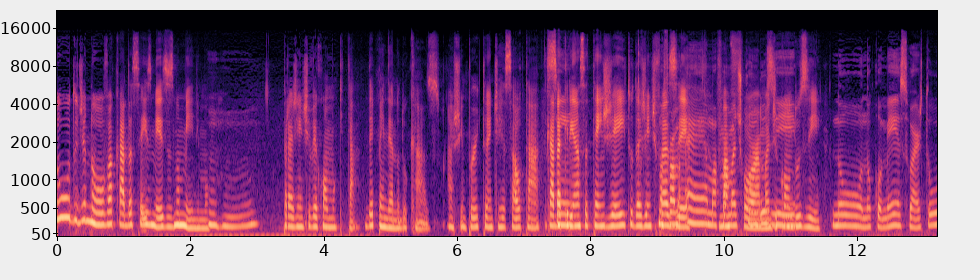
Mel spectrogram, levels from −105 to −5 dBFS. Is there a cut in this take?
yes; 3 cuts; at 7.3 s, 8.2 s, 11.5 s

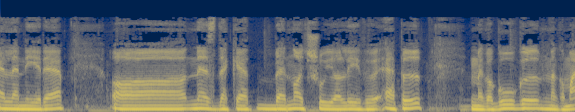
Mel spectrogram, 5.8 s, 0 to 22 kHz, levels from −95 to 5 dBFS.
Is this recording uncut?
yes; 0 cuts

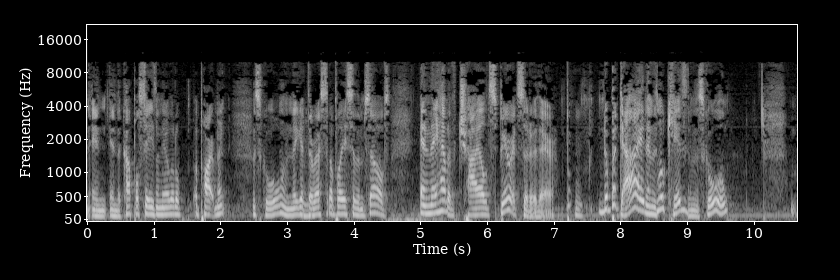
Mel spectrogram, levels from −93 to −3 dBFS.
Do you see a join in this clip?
yes; 7 cuts; at 1.0 s, 2.5 s, 3.6 s, 5.4 s, 7.9 s, 8.5 s, 9.0 s

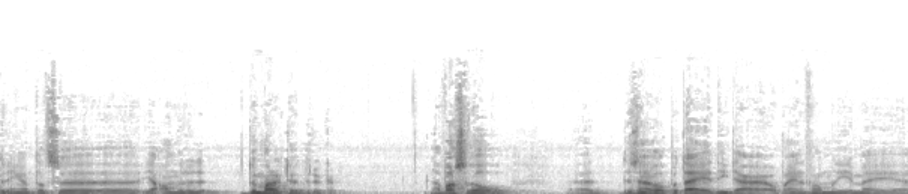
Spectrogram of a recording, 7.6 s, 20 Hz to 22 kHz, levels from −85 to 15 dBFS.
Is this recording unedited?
yes; 0 cuts

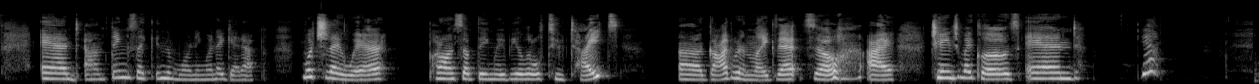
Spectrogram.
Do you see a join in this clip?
no; 0 cuts

